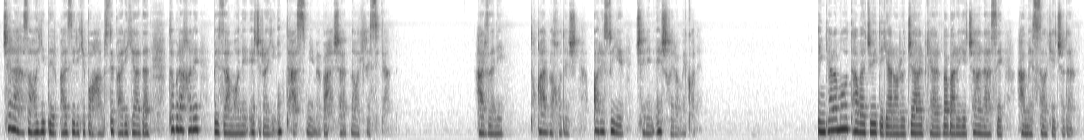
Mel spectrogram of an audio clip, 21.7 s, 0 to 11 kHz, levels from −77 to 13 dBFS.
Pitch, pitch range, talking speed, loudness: 195 Hz, 175-220 Hz, 115 wpm, -19 LUFS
